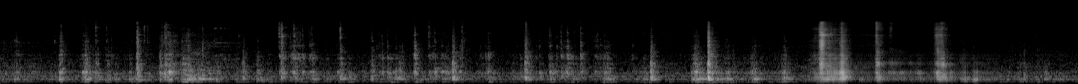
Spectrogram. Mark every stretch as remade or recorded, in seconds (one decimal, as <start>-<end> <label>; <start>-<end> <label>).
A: 0.0-8.1 recorded; 8.1-10.0 remade; 10.0-10.8 recorded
